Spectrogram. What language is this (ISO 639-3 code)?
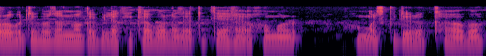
asm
